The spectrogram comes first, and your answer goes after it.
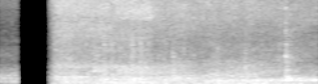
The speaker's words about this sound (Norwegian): Ok, så det er fem minutter nå på skierg. Se å komme så langt du kan.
